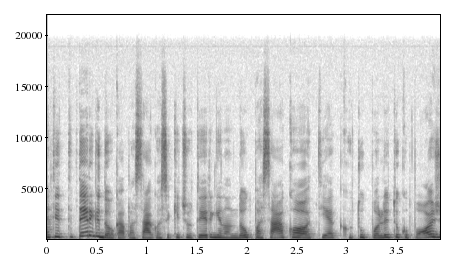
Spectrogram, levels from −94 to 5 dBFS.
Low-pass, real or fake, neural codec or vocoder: 19.8 kHz; real; none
